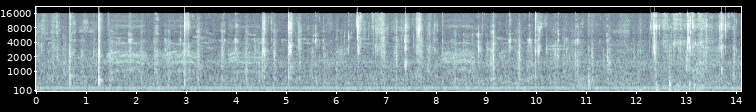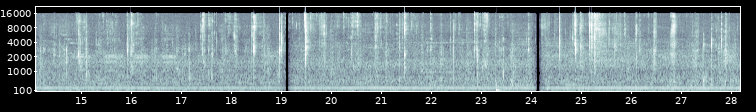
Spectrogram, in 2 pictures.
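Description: Close-miked chewing and biting of crispy fried samosas: many short crunchy crackles and wet mouth sounds over a steady low electrical hum. The audio cuts out for an instant twice.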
